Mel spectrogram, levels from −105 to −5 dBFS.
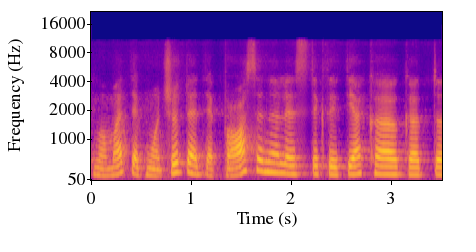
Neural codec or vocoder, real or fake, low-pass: codec, 24 kHz, 0.5 kbps, DualCodec; fake; 10.8 kHz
